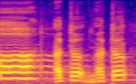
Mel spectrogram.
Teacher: ता में जो सिफत होती है हमस की उसका मतलब ये होता है कि सांस जो है वो जारी रहेगा तो इसमें हल्का सा जो है ना सांस को जारी रखते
